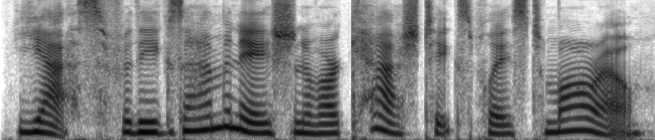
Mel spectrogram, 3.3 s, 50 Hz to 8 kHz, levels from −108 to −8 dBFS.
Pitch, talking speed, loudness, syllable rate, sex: 220 Hz, 200 wpm, -17 LUFS, 5.8 syllables/s, female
